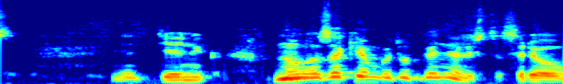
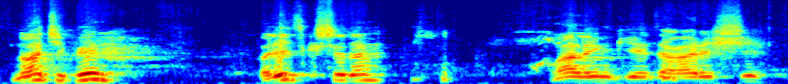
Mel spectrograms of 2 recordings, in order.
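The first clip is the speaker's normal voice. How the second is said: calling out; 5 semitones higher, 8 dB louder than usual. Acted. Calling the toy soldiers over.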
